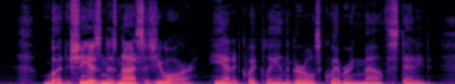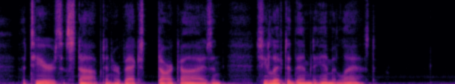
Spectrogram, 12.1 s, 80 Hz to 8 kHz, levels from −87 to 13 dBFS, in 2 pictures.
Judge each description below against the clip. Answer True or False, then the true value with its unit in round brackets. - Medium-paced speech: True (165 wpm)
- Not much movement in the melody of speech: True (1.8 semitones)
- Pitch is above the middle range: False (105 Hz)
